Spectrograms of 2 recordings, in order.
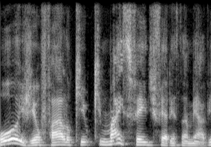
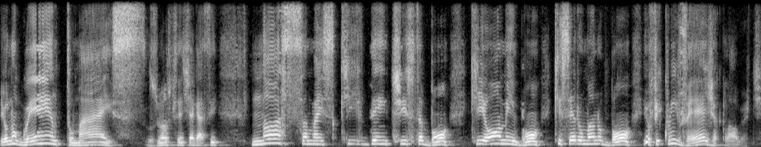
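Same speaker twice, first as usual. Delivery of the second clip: slow, teasing, play-acted grumble said in jest; 3 semitones higher than usual. Retelling what a colleague says: imitating a colleague complaining jokingly. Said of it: "Mas fala brincando".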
